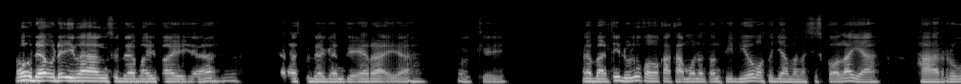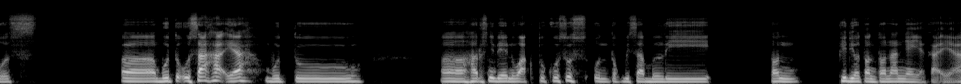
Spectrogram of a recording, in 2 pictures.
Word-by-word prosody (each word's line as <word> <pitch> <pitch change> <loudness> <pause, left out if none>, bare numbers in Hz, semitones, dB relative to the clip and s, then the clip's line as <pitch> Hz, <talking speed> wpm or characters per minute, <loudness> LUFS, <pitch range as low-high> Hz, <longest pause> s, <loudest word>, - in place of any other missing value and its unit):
Oh, 185 +3 +9
udah 175 0 +11
udah 165 -1 +5
ilang. 155 -3 +7
Sudah 135 -1 +1
bye 130 +1 0
bye, 130 -1 -1
ya. 125 +4 -2 0.6
Karena 135 - -1
sudah 130 -2 -1
ganti 125 0 -2
era, 130 - -1
ya? - - -4 0.5
Oke. 120 0 -10 0.8
Eee, 135 - +2
berarti 130 +5 +2
dulu 160 +4 +2
kalau 140 -2 +1
Kakak 130 -1 -2
mau 130 +1 -2
nonton 130 -1 -4
video, 130 +4 -2
waktu 135 -2 -4
jaman 120 -3 -2
masih 120 +1 -11
sekolah, 155 +4 -2
ya 120 -1 -4 0.3
harus, 125 +1 -5 0.8
eee, 140 -1 +3
butuh 145 +2 +1
usaha, 180 +2 +3
ya. 155 +3 0
Butuh, 135 0 -1 0.8
eee, 135 -1 +1
harus 135 -3 0
nyediain 140 -2 +2
waktu 125 +2 -4
khusus, 155 +3 -4
untuk 130 -2 -6
bisa 130 0 -2
beli 130 0 -1 0.6
ton 130 -1 -1 0.4
video 140 -3 +2
tontonannya, 130 -2 -1
ya 110 - -10
Kak, - - -9
ya. - - -8
130 Hz, 145 wpm, -22 LUFS, 125-140 Hz, 0.8 s, udah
